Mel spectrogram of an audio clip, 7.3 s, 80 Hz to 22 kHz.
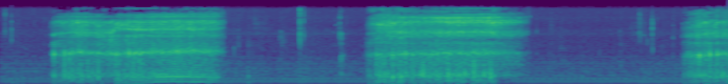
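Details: Snoring from a sleeping adult man, a father: loud, harsh, rasping snores on each breath, about 20 a minute, with quiet pauses between and a faint room hum.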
